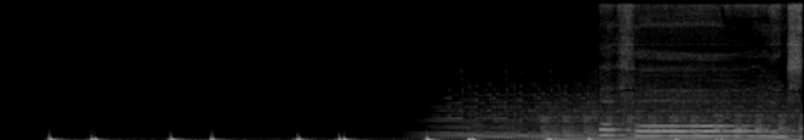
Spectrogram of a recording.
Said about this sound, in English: I don't think it's a very scary song, but it does have a heartbeat as a rhythm. You can hear it kind of here at the beginning.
